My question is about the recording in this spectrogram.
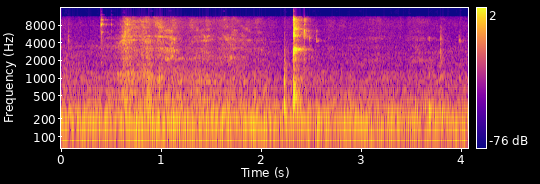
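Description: Metal fork clinking and scraping against a ceramic bowl of pasta soup, a few light clicks with one sharper clink a little over two seconds in.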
